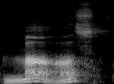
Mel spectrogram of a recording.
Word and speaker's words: Magrs: Right, so in a confusing piece of admin, I started reading this book before Paul Mars, who another Paul kindly has told me how to pronounce Paul Mars's name in the comments, got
